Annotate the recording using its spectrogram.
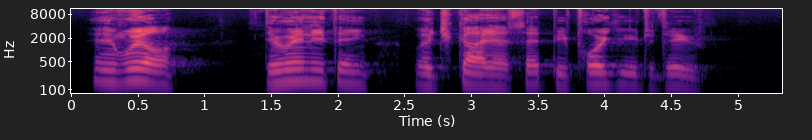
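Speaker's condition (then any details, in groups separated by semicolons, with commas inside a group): Cerebral palsy; lifelong disability since youth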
